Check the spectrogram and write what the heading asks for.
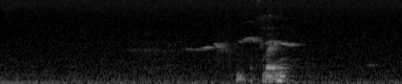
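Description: Near silence: quiet room tone, broken a little after two seconds by one short, high squeak-like vocal sound that rises and falls in pitch and lasts under a second.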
